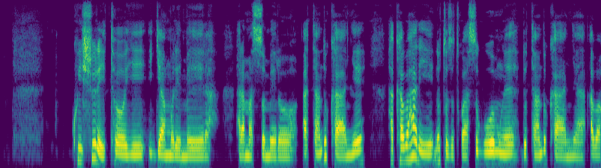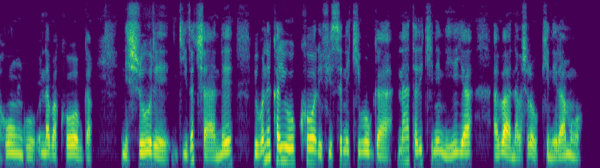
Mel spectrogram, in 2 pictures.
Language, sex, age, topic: Rundi, male, 50+, education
